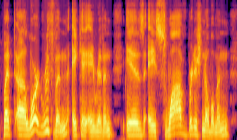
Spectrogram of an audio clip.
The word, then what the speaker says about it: Ruthven: And I had the glorious experience at Dragon Con of being corrected in my pronunciation of Lord Ruthven by none other than Chelsea Quinn Yarbrough, who says it's pronounced Riven.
